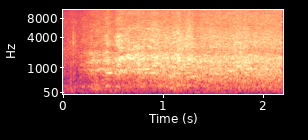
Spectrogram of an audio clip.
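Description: Studio audience laughing, rising about half a second in and then holding steady.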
